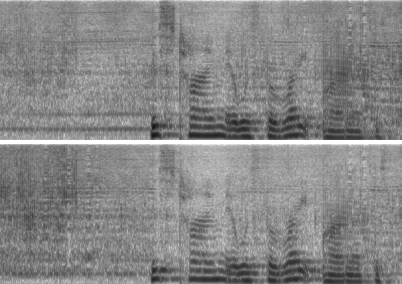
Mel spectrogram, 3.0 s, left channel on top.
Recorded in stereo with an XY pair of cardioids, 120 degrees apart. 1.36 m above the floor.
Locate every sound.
1.1 s a woman speaking: 45° left, 1.2 m; by 2.9 s 15° right, 1.0 m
